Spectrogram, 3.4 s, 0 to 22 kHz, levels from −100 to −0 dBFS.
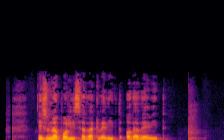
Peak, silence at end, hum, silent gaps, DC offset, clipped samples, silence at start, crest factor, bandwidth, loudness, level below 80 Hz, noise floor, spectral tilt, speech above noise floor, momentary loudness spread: -6 dBFS; 0.45 s; none; none; under 0.1%; under 0.1%; 0.55 s; 20 dB; 10.5 kHz; -24 LUFS; -74 dBFS; -52 dBFS; -4.5 dB/octave; 28 dB; 11 LU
